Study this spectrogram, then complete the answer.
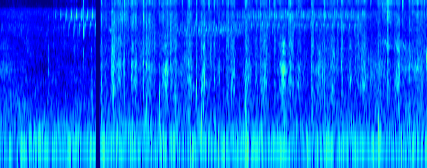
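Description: Hooves of a draft horse and Tennessee Walker cross clip-clop at a steady walk, close by, repeating evenly throughout over a low rumbling background.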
